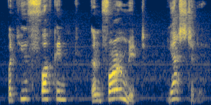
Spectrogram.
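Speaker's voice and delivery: exasperated outburst. Real, not acted. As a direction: fire it off in outrage. Venting at the airline.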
